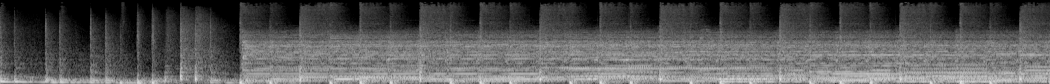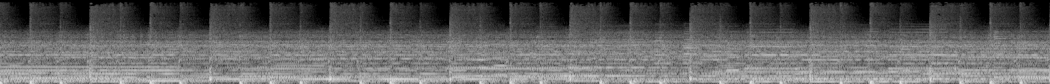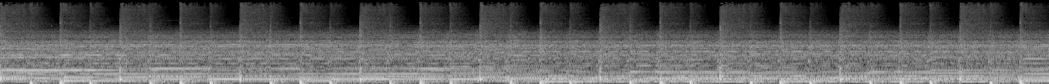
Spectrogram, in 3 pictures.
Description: Rainy tuesday remix

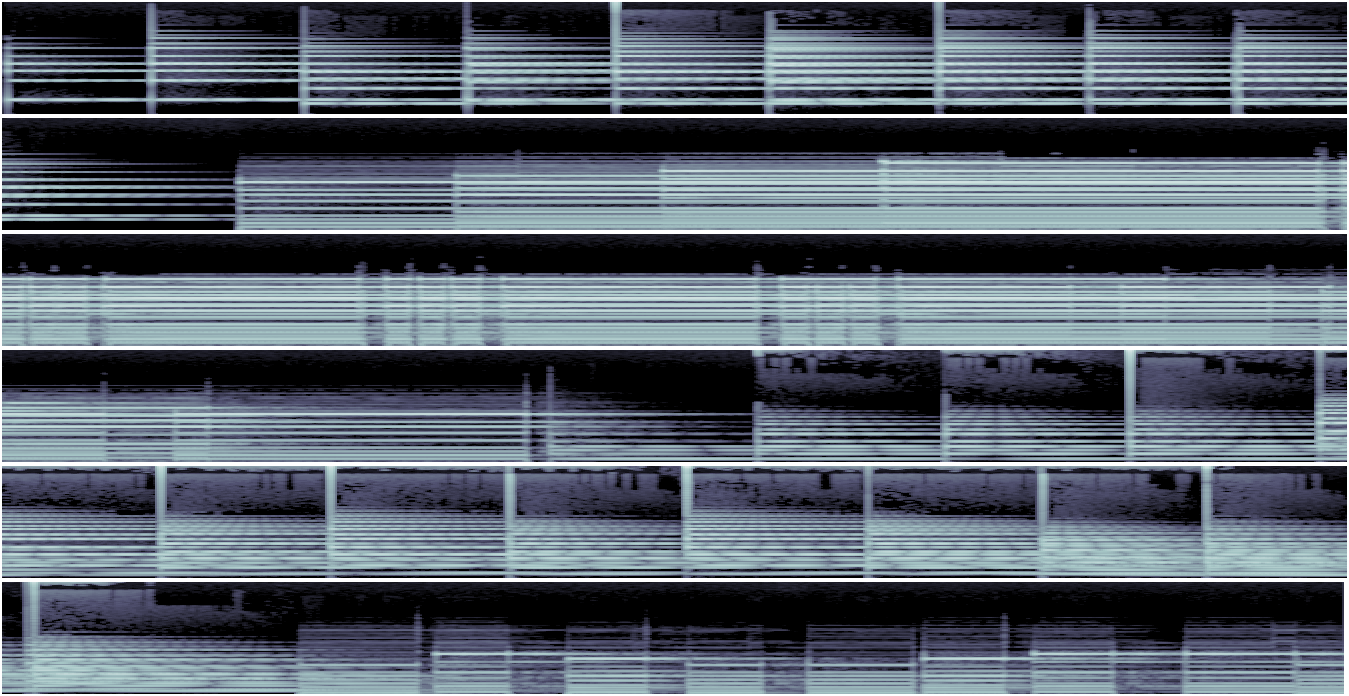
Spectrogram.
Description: fanfare

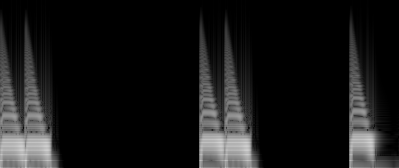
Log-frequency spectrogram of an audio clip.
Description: phat bass

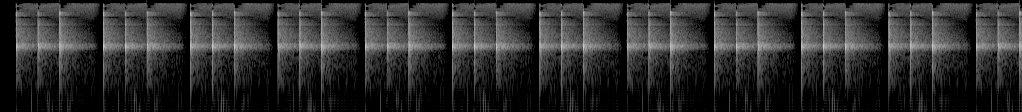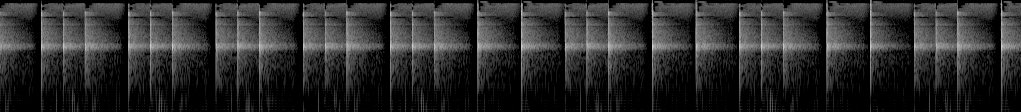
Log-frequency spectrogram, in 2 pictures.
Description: claves

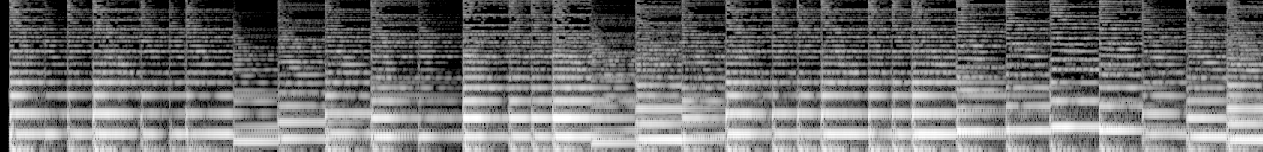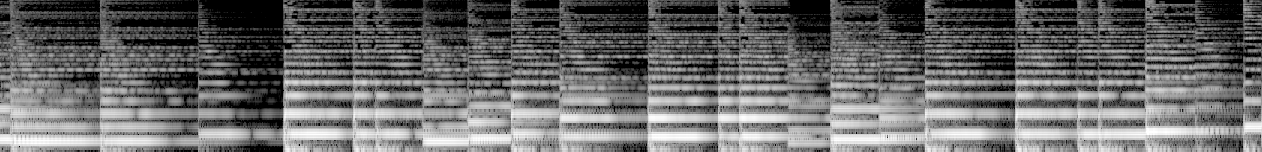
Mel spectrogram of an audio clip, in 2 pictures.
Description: music

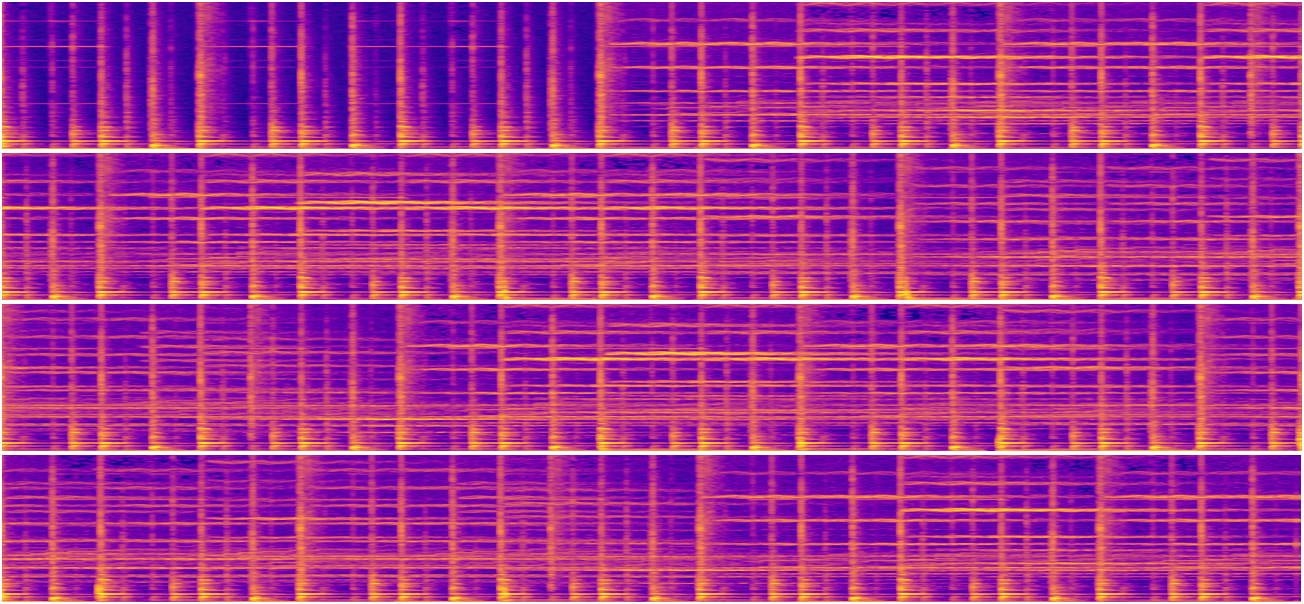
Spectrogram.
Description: electronic chill out

